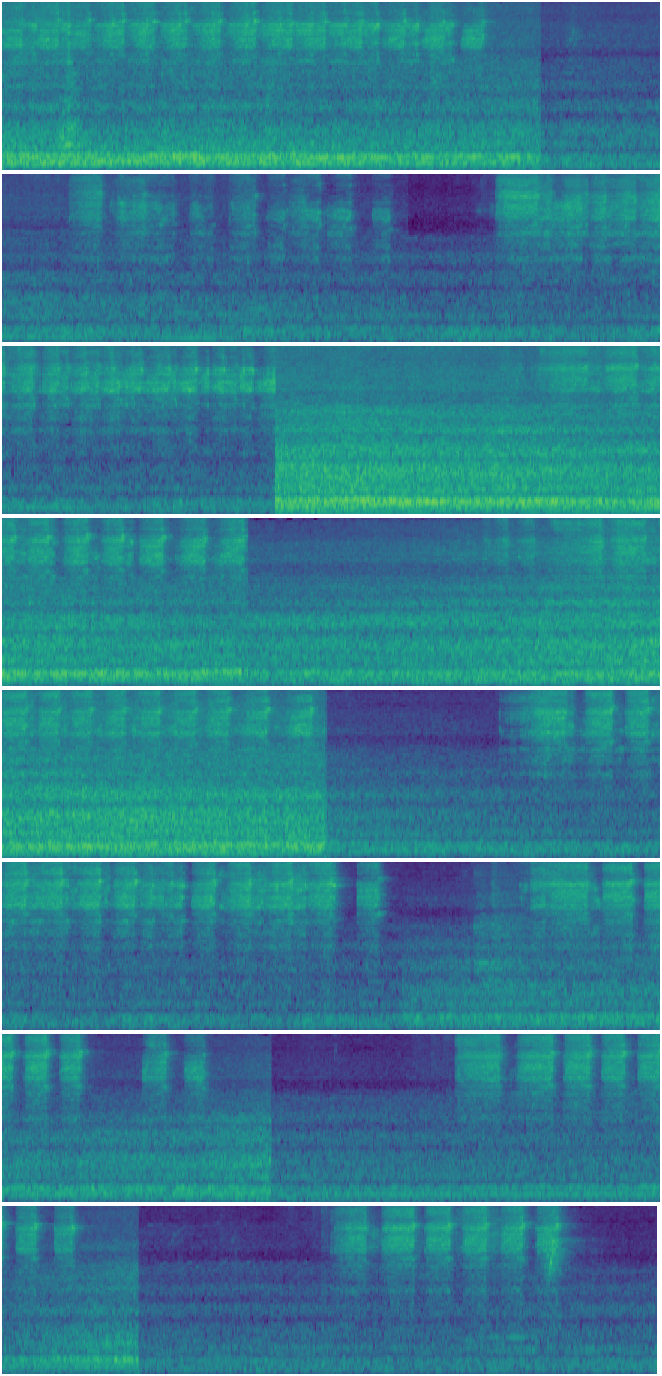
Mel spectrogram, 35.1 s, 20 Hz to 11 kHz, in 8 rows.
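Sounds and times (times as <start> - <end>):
nestlings chirping: 0.0 - 3.6, 4.6 - 10.7, 12.0 - 14.9, 15.9 - 19.8, 20.8 - 24.6, 25.2 - 28.0, 29.2 - 31.4, 32.8 - 34.6
loud rushing noise: 10.6 - 20.8, 30.5 - 31.7.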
